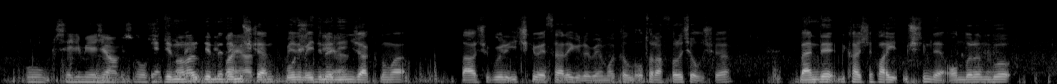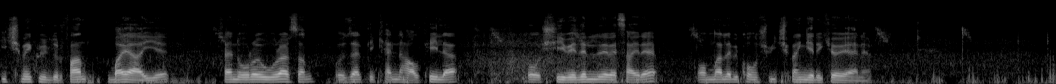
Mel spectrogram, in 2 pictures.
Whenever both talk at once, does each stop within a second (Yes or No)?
No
